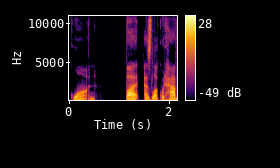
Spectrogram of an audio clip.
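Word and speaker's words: 官: character here, is pronounced guan. But as luck would have it, a completely different character, the second one, which means government official, is pronounced the exact same way, Guan.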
